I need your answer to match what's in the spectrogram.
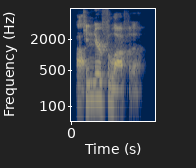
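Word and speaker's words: Kiner-Falefa: On Saturday afternoon, they traded Mitch Garver, their starting catcher, for Isaiah Kinderfalala or something. I never even learned how to pronounce his name. – Kinderfalafa. – Falafa from the Rangers.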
